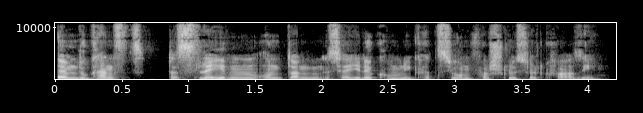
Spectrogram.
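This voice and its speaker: A man with a medium-pitched voice talks in a loose, colloquial way at a role-playing game. He jokes as he goes and speaks like someone among friends around the table. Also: lively intonation, moderate pace, a little mellow. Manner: colloquial, joking.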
